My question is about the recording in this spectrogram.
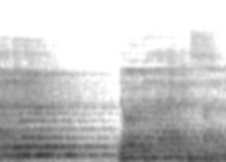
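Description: A man's voice intoning two long, drawn-out phrases on a nearly steady pitch, chant-like rather than ordinary speech.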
